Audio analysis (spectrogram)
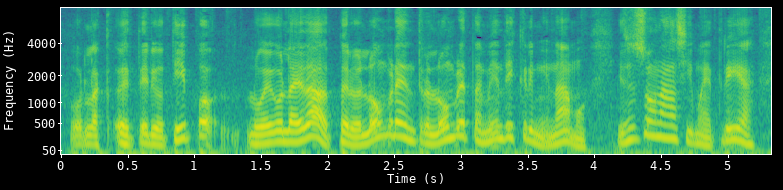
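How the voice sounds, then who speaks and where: A man's voice: fairly high pitch, sing-song, fast, gravelly, husky. A man who is a criminal lawyer, explaining legal points in a panel discussion with frequent hesitations and legal jargon.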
